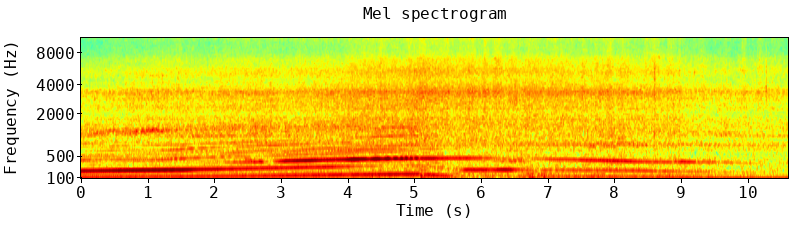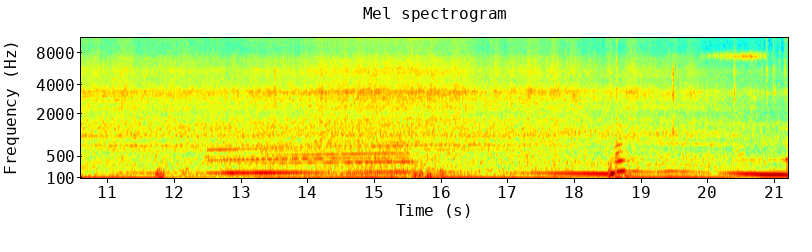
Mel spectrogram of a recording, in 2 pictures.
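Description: BMW Z4 M's S54 3.2-litre straight-six with a muffler delete, heard from inside the cabin under hard track driving. The engine note climbs under acceleration, drops in pitch about five seconds in, falls away as the car slows, and rises again after a short sharp blip near the end.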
